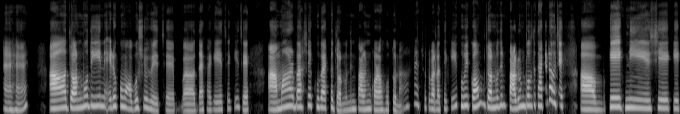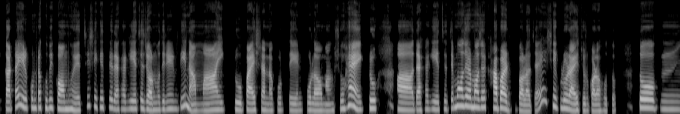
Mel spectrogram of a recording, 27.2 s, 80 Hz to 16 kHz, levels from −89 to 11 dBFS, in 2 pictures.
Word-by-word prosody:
হ্যাঁ, 190 -2 -3
হ্যাঁ। 185 +6 -5 0.5
আ - - +13 0.3
জন্মদিন 280 +5 +2 0.2
এরকম 275 +3 -1 0.2
অবশ্যই 230 +4 -5
হয়েছে 175 -1 -7 0.3
অ্যা 170 0 -1 0.2
দেখা 185 0 -4
গিয়েছে 195 +2 -8
কি 250 - -16
যে 185 - 0 0.6
আমার 250 +8 +2
বাসায় 260 +3 0
খুব 255 -1 -4
একটা 235 +1 -8
জন্মদিন 180 +4 -5
পালন 200 0 0
করা 185 -1 +2
হতো 185 +1 -10
না, - - -13 0.2
হ্যাঁ? 330 -2 -11
ছোটোবেলা 215 -5 -3
থেকেই 240 +7 -8
খুবই 290 +1 0
কম 265 +2 +6 0.2
জন্মদিন 260 +4 +1
পালন 230 +6 +5
বলতে 295 +1 -2
থাকে 285 0 0
না 465 - +3
ওই - - -2
যে 285 - +4 0.4
আ - - +9 0.5
কেক 260 0 +7 0.2
নিয়ে 240 -1 +1 0.2
এসে 230 +2 -4 0.2
কেক 220 -1 -4
কাটায় 200 +9 +1
এরকমটা 235 -1 -3
খুবই 235 +1 -4
কম 200 -1 +4
হয়েছে 180 +6 -6
সেক্ষেত্রে 245 -2 -8
দেখা 200 0 -5
গিয়েছে 215 +1 -4
জন্মদিনের 195 +3 -3
দিন 285 +3 -3
আ - - 0 0.2
মা 175 0 0 0.3
একটু 195 0 -11 0.2
পায়েস 185 -1 +3
রান্না 175 -3 -4
করতেন, 175 -1 -8 0.2
পোলাও 175 -2 -2
মাংস 165 +1 -9 0.2
হ্যাঁ, 290 -5 +7
একটু 215 +3 -3 0.6
আ - - +6 0.3
দেখা 185 +2 -1
গিয়েছে 200 0 -7
যে - - -6
মজার, 280 -1 +4
মজার 250 0 +1
খাবার 230 -1 +6 0.3
বলা 155 -2 0
যায় 255 - -6 0.2
সেগুলোর 230 -6 -2
আয়োজন 170 0 -3
করা 160 -1 0
হতো। 165 0 -15 0.5
তো 240 - +3 0.4
উম 200 0 -10
215 Hz, 160 wpm, -23 LUFS, 185-255 Hz, 0.6 s, আ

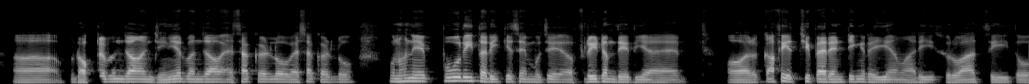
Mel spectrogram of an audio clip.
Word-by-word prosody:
अ, 105 - -5 0.5
doctor 105 +3 +1
बन 130 0 -2
जाओ, 125 0 +5
engineer 120 +3 -1
बन 125 -1 -3
जाओ, 120 0 +1
ऐसा 115 +2 0
कर 125 - -1
लो, 120 -1 -2
वैसा 115 +3 -2
कर 120 - -3
लो। 115 0 -9 0.4
उन्होंने 145 +2 +2 0.2
पूरी 170 +1 +5
तरीके 125 0 +2
से 125 +1 -2
मुझे 120 +1 -4
अ, 115 -1 -3
फ़्रीडम 130 +4 +3
दे 120 -1 +3
दिया 110 0 -3
है 105 0 -4 0.6
और 105 +1 0
काफ़ी 130 +4 +4
अच्छी 140 +2 0
पेरेंटिंग 120 +1 +4
रही 115 -2 -2
है 115 -1 -2
हमारी 110 +1 -6
शुरुआत 110 +1 -3
से 110 - -7
ही 105 0 -5
तो 105 0 -6
120 Hz, 200 wpm, -23 LUFS, 110-130 Hz, 0.6 s, जाओ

